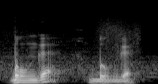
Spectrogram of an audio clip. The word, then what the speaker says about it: Bunga bunga: Bunga, bunga.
